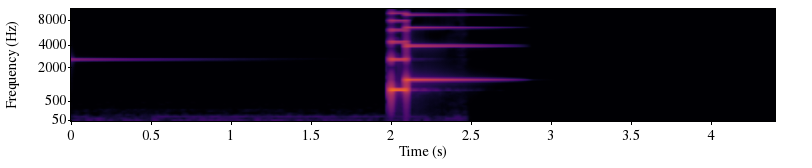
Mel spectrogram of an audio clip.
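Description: A bright chime sound effect rings once about two seconds in and fades out within a second. The tail of an earlier ding fades away at the start.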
